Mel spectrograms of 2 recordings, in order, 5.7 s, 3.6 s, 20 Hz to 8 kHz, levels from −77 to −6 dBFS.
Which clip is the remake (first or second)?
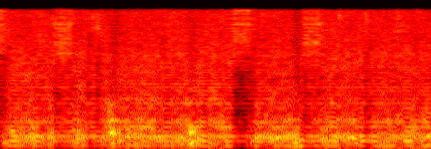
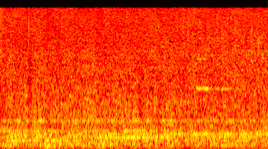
first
